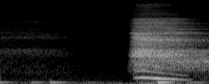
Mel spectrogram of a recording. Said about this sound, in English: Taking a nice deep breath to begin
